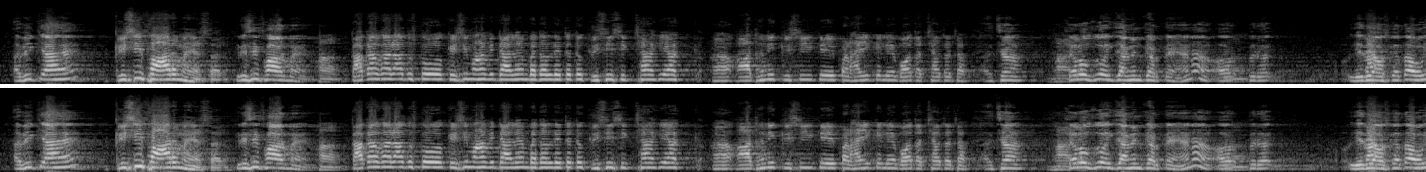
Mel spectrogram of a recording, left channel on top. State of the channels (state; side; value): normal; both; correlation 0.70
